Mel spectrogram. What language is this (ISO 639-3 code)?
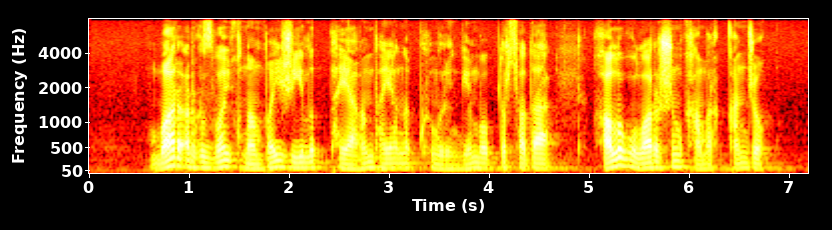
kaz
